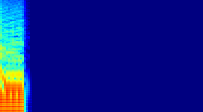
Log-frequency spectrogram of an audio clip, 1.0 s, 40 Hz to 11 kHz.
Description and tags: Synth Bass 029
A collection of Samples, sampled from the Nord Lead.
